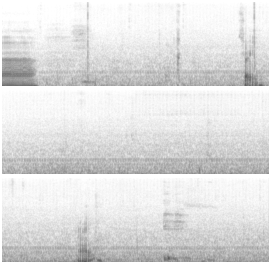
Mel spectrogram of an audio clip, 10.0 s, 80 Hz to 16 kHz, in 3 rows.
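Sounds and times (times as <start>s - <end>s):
room noise rumble and hum: 0.0s - 10.0s.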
